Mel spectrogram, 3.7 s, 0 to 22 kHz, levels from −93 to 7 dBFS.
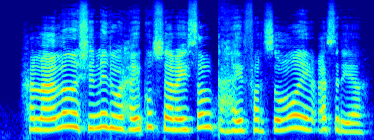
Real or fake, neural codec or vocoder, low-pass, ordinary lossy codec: fake; codec, 44.1 kHz, 1.7 kbps, Pupu-Codec; none; none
